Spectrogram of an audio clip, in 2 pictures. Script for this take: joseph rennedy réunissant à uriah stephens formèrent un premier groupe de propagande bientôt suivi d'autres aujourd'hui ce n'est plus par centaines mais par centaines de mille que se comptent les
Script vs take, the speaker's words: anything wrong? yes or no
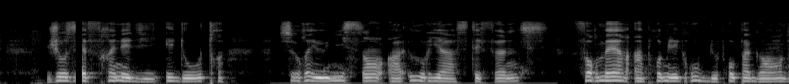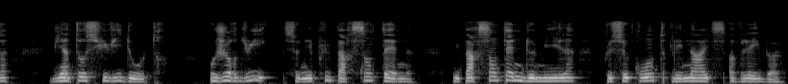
yes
